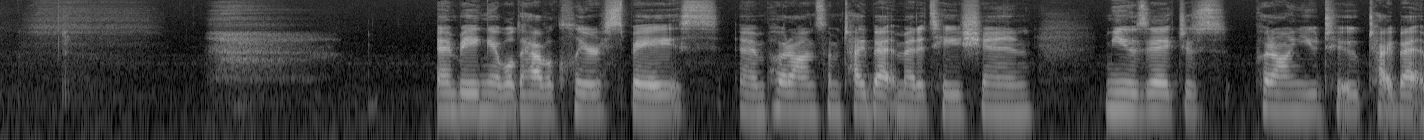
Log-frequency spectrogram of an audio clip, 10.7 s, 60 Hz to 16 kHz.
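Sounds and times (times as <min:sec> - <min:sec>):
deep breathing in and out through nose: 0:00.1 - 0:02.6
speech: 0:03.3 - 0:10.6.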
